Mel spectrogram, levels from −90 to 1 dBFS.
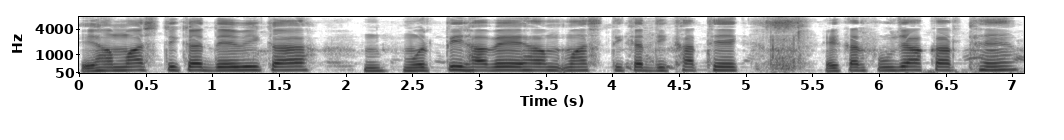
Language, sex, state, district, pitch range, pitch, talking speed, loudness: Chhattisgarhi, male, Chhattisgarh, Sarguja, 165-180 Hz, 175 Hz, 120 wpm, -21 LUFS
